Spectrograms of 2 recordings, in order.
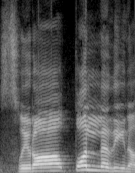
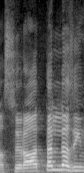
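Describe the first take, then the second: First: صراط الذین very slow, thick t leading into الذین; drawn-out صراط with full-mouthed s and t; correct heavy t. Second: صراط الذین with a thin t into الذین; light flat vowel after the t of صراط; mistaken light t. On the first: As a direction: stretch صراط, make its final t heavy. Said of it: "صراط الذین نہیں ہوگا". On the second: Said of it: "نہیں ہوگا". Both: Shown as a demonstration.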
